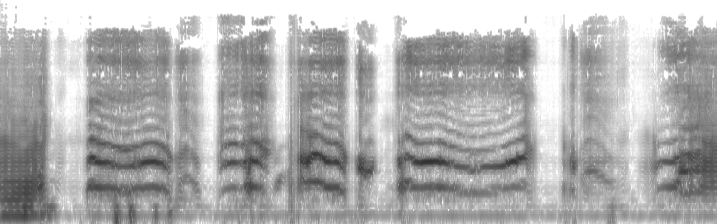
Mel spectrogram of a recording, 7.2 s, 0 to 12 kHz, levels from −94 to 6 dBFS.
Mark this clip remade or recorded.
remade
